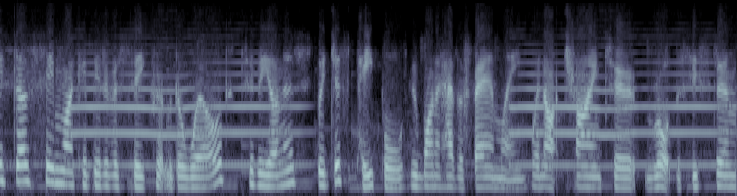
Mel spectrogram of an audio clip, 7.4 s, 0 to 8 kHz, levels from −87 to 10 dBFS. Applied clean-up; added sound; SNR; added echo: none; Trumpet; 9 dB; none.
